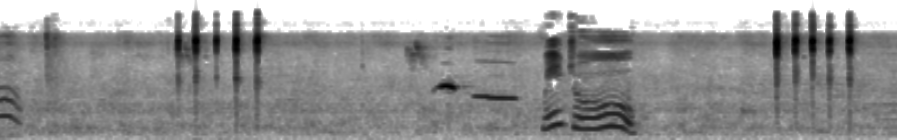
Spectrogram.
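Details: Female Alexandrine parakeet, a talking pet parrot mimicking human speech: a voice-like phrase at the start, sharp clicks, a short falling whistle, then a wavering, voice-like syllable with rich overtones, followed by more rapid clicks.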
